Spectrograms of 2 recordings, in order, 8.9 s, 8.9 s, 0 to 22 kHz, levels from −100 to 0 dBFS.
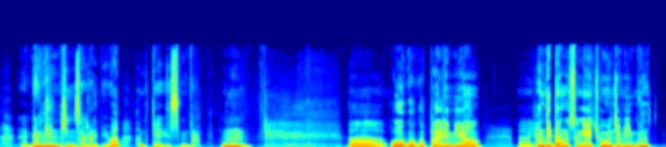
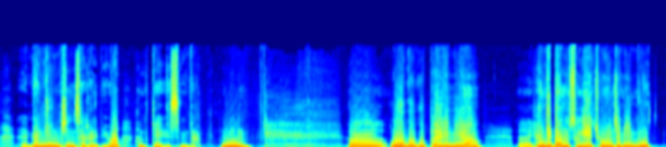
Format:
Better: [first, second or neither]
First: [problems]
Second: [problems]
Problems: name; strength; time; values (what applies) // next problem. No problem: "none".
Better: first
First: none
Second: distortion; slight; 14% of the sound clipped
